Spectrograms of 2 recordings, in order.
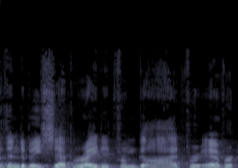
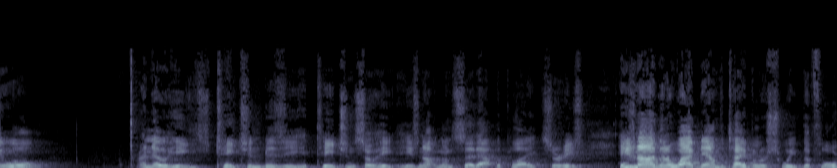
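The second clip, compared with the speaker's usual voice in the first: grumbling; 5 semitones lower, 5 dB quieter than usual. Acted. Martha's imagined inner grumble.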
